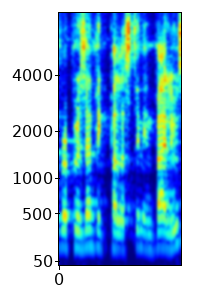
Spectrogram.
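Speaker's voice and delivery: normal talking voice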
